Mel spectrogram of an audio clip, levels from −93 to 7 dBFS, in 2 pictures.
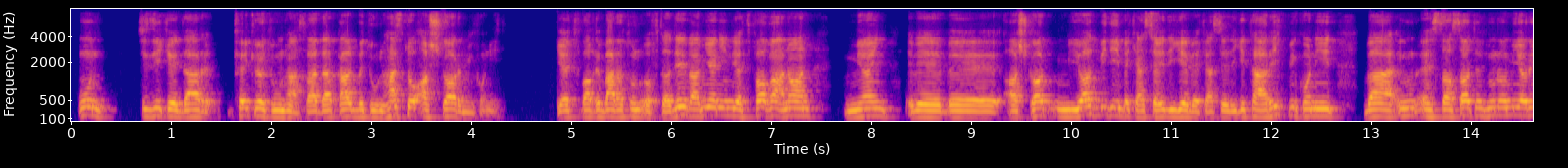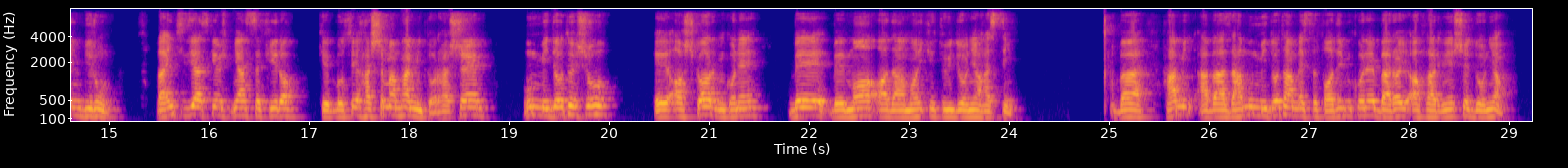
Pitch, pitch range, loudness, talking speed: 145 Hz, 135-160 Hz, -18 LUFS, 160 wpm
